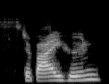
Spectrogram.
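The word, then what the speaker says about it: Stabyhoun: Well, in theory, it's supposed to be pronounced the Dutch way, which is Stabby Hound,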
